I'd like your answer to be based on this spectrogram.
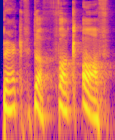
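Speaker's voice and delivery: slow, tight threat; contained slow fury; through gritted teeth. A narrator's reading. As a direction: say it word by word with teeth clenched. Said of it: "Haley spoke through gritted teeth".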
